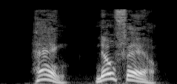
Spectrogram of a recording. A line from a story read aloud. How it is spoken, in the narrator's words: shouted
